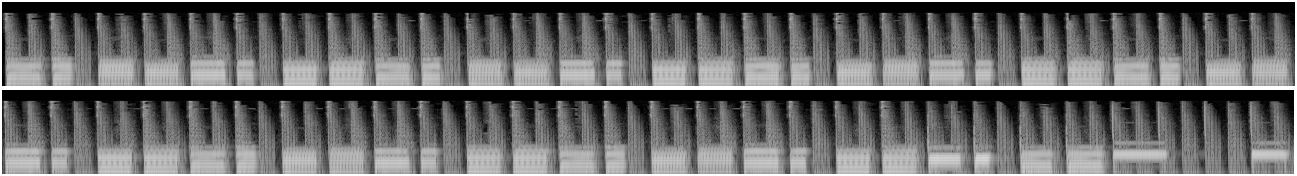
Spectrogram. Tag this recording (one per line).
download-background-music
music-loops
